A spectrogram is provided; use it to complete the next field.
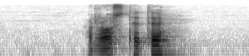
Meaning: inflection of rosten: 1. first/third-person singular preterite 2. first/third-person singular subjunctive II
- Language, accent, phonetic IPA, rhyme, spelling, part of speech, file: German, Austria, [ˈʁɔstətə], -ɔstətə, rostete, verb, De-at-rostete.ogg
